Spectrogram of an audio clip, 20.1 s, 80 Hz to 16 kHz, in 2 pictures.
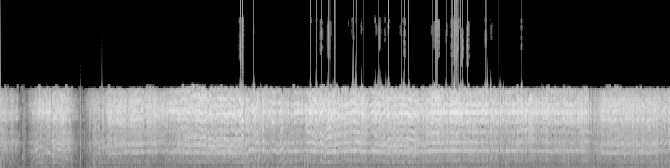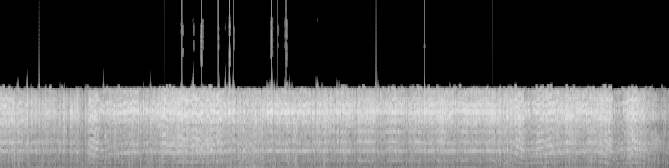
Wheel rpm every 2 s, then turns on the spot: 80, 200, 220, 230, 220, 220, 210, 230, 230, 190.
none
